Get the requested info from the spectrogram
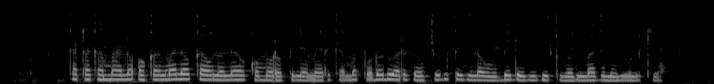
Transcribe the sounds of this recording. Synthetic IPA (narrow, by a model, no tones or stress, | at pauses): katakamanɔʔɔkaŋmanɛɔkawʊnɔnɛɔkɔmɔɾɔpiɲamɛɾɪkamapododwaɾnɪɔt͡ʃunpiɲnɔwibedoɡɪɡɪklwoɲmaɡnɪjulkɪa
